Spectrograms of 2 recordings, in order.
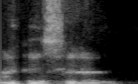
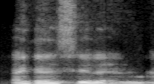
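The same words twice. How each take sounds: First: Much softer and lower, under the breath; quiet mutter. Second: Said in the usual way. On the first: Real, not acted. Teacher finding the answers, muttering quietly to herself. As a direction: mumble it to yourself as an afterthought.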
